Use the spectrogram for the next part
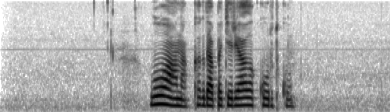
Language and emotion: Russian, neutral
